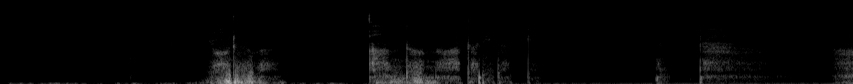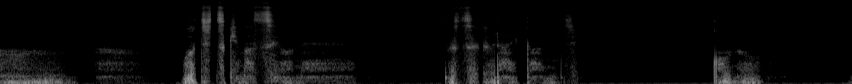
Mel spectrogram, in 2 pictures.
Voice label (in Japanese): 安眠誘導 囁き 甘噛み 耳舐め キス, ASMR; 効果音あり 射精音あり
